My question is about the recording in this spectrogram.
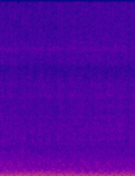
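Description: Four-cylinder tractor engine running steadily at slightly raised revs, driving a centrifugal irrigation pump. Water gushes hard from the pump's outlet pipe.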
